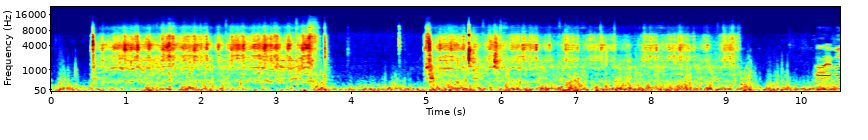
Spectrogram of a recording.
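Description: A 1962 Chevy Biscayne left sitting over 40 years in a farm field cranks in two long bouts of loud, rhythmic starter churning, separated by a short pause. It never catches, and wind buffets the microphone outdoors.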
